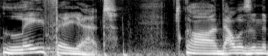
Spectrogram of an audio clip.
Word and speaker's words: Lafayette: Um there was a a town that was spelled exactly like Lafayette in Lafayette, Indiana was spelled, but it was pronounced Le Fet.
